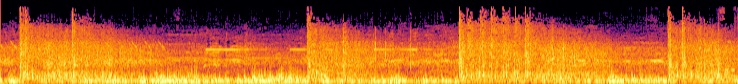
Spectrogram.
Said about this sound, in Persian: در شهرهای مختلف ایران در روز دوشنبه هم فضا به شدت امنیتی بود. گزارش‌ها از حضور پررنگ نیروهای امنیتی از واحدهای مختلف نظامی حکایت داره و صدای شلیک گلوله هم شنیده شده.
